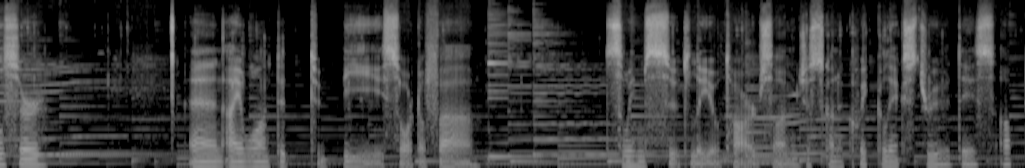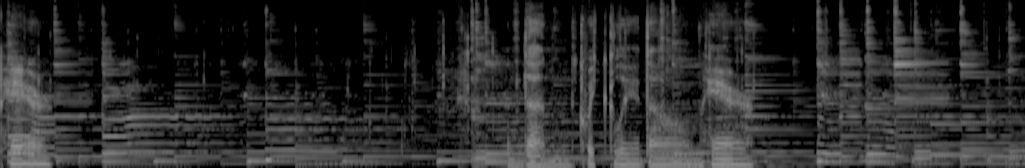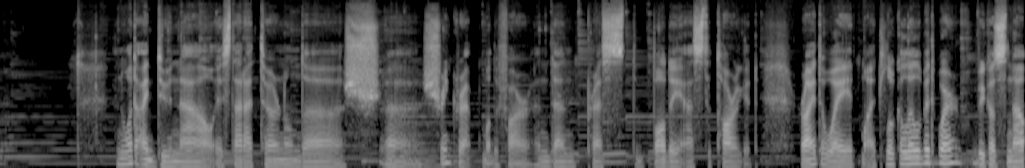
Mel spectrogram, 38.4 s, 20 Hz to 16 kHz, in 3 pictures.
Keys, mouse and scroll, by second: 0.0-0.4 typing, 1.2 click, 1.5 g, 2.2 shift+middle click, 2.6 click, 2.9 2, 3.1 click, 3.4 shift+middle click, 3.7 middle click, 4.3 e, 5.7 middle click, 6.5 e, 7.6 shift+middle click, 7.9 click, 9.5 click, 9.5 e, 10.1 r, 10.6 g, 11.6 e, 13.0 click, 13.3 e, 14.2 click, 14.5 shift+middle click, 14.7 shift+click, 14.9 click, 15.3 2, 15.6 click, 15.9 click, 16.2 g, 17.4 click, 17.9 shift+click, 18.3 2, 18.5 click, 18.8 shift+middle click, 19.2 2, 19.7 click, 20.0-21.6 middle drag, 20.1 e, 21.9 shift+click, 22.2 e, 23.4 click, 24.0 middle click, 24.2 e, 25.3 r, 26.2 middle click, 28.3-31.2 drag, 34.5 shift+middle click, 35.1 middle click, 36.6-37.0 middle drag.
